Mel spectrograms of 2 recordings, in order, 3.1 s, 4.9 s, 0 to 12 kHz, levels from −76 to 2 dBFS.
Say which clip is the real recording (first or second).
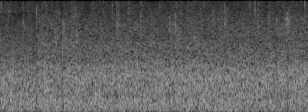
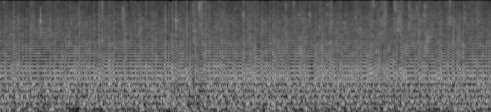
first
